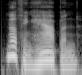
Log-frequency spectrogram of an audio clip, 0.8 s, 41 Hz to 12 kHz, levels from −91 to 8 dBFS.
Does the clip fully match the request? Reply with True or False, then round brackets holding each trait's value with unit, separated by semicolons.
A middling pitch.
False (110 Hz)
